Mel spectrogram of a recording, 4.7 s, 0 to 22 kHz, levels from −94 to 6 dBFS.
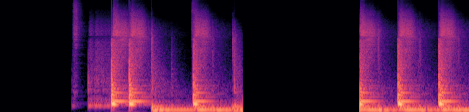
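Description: At 2.42 s the music drops into total silence until 3.60 s, an audio dropout to silence, likely from input lost while recording continued.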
